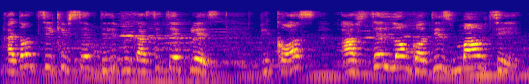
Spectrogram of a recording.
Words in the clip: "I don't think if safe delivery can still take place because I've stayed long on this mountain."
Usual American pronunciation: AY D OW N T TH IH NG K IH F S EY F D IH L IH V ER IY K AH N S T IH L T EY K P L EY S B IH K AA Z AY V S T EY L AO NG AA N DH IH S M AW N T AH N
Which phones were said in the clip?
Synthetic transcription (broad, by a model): AY D OW N T T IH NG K IH F S EY F D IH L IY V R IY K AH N S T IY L T EY K P L EY S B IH K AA S AY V S T EY L AO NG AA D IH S M AW N T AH N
